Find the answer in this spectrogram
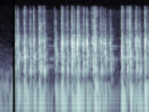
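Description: Computer keyboard typing sound effect: a fast run of key clicks, about ten a second, broken by two short pauses.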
